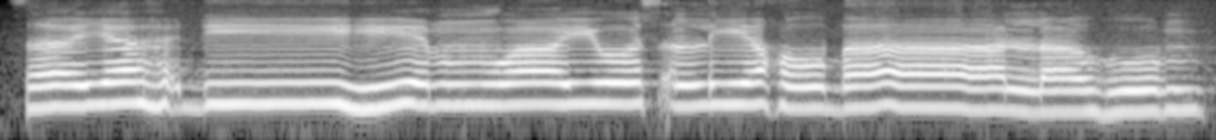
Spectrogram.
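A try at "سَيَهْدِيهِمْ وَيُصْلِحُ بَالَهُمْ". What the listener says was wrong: Insya Allah mudah, tapi jangan sampai salah memanjangkan.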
